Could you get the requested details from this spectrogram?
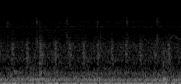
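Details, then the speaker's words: Bunnell Life Pulse high-frequency jet ventilator, respiratory care students' demonstration: rapid steady mechanical pulsing from the patient pulsator as its pinch valves open and close at a set rate of 420 breaths a minute. "So this is the patient pulsator. This is where this is where this is going to pulsate for the breaths."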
